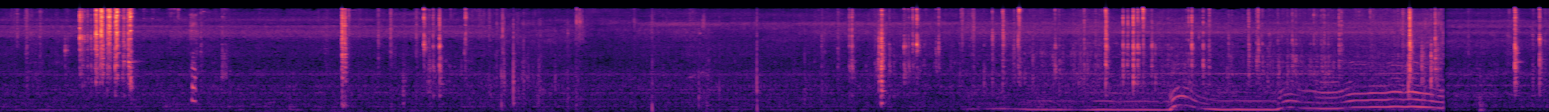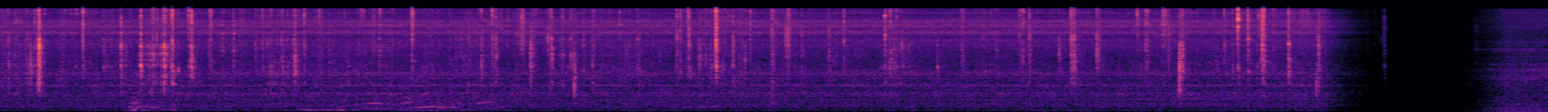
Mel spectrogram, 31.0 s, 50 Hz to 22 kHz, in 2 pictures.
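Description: Scattered small metallic clicks and taps of hands and tools working screws and parts on a Dell PowerEdge R710 server's steel chassis, with a short wordless murmur from a voice partway through. It cuts off suddenly near the end.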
